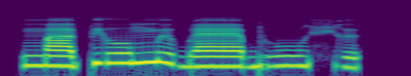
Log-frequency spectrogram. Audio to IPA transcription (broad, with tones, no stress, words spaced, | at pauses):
ma˨pʲoː˦ mʏ˦˨bæː˨bʱuː˨ çʏ˨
